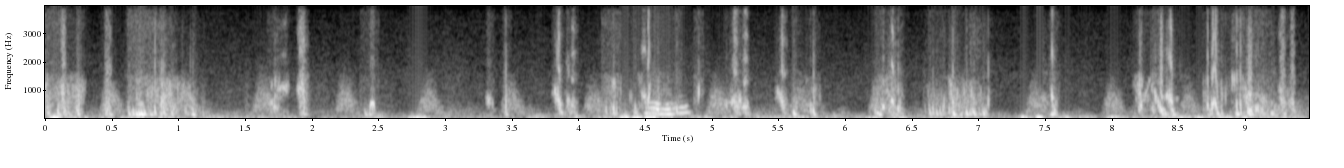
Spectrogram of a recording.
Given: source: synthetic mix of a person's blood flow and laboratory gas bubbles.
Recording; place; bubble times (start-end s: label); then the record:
Doppler ultrasound of blood flow; subclavian vein
0.00-0.31 s: bubbles
0.42-0.53 s: bubbles
0.59-1.21 s: bubbles
1.66-1.83 s: bubbles
1.88-2.00 s: bubbles
2.37-2.50 s: bubbles
3.31-3.38 s: bubbles
3.42-3.50 s: bubbles
3.80-4.00 s: bubbles
4.17-4.33 s: bubbles
4.35-4.78 s: bubbles
4.87-4.95 s: bubbles
5.08-5.30 s: bubbles
5.47-5.68 s: bubbles
5.71-5.82 s: bubbles
6.20-6.46 s: bubbles
6.59-7.12 s: bubbles
7.47-7.62 s: bubbles
8.16-8.51 s: bubbles
8.68-9.40 s: bubbles
From the record:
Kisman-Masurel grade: 233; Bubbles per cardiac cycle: several, 3 to 8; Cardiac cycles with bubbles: 50 to 99%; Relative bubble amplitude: loud (0.450 to 0.775); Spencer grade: 3 (all of the cardiac periods contain showers or single bubble signals, but not dominating or overriding the cardiac motion signals); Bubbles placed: anywhere in the cardiac cycle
